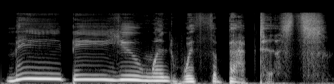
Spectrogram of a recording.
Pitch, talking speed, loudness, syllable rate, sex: 185 Hz, 125 wpm, -14 LUFS, 3.2 syllables/s, male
